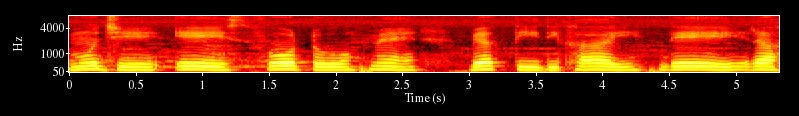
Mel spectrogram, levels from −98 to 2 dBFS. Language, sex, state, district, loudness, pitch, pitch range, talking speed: Hindi, female, Madhya Pradesh, Umaria, -17 LUFS, 165 Hz, 160-175 Hz, 90 wpm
